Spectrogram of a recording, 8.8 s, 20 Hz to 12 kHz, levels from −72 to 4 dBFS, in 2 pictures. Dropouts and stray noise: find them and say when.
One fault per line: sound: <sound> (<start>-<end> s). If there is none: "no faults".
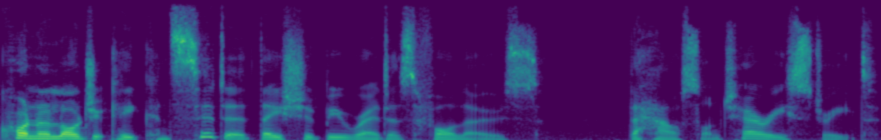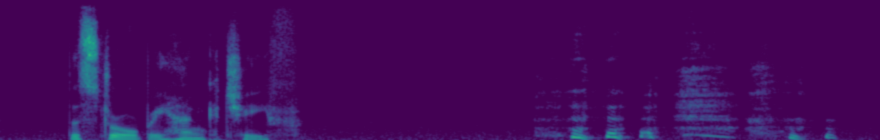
sound: laugh (7.1-8.6 s)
